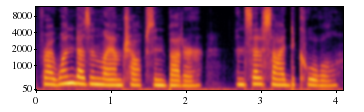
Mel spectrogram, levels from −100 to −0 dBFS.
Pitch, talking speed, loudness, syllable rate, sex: 225 Hz, 175 wpm, -15 LUFS, 4.7 syllables/s, female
